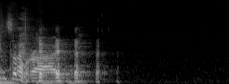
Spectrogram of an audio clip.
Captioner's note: laugh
